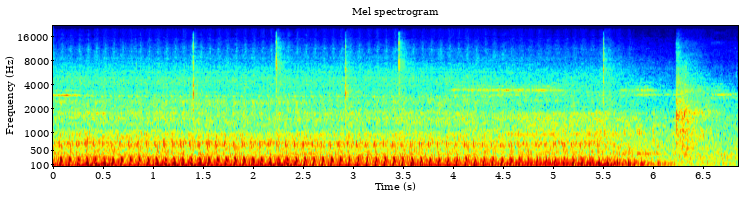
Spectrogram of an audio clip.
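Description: A Royal Enfield Hunter 350 single-cylinder engine idles close by with a steady, even thumping pulse. A few light clicks sound over it before the engine is switched off and the rumble fades out.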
